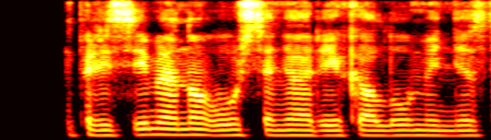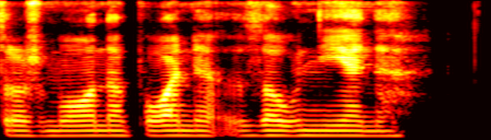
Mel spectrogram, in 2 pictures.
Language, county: Lithuanian, Vilnius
